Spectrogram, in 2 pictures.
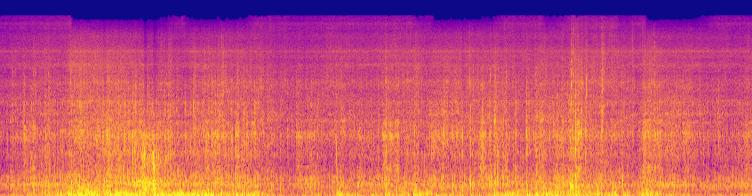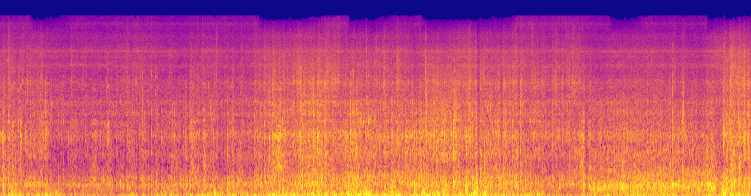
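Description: Mountain bike rolling down a dirt trail: wind noise on the camera microphone over tyre and trail noise, swelling and easing with speed.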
